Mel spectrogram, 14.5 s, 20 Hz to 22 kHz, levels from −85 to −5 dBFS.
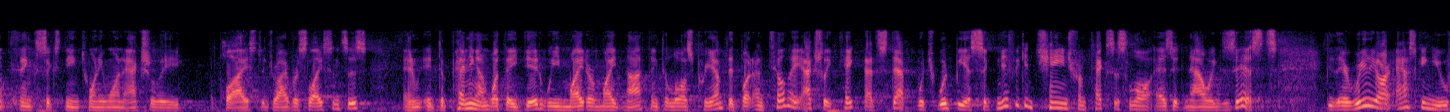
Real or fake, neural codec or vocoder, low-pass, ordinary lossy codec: real; none; 7.2 kHz; Opus, 32 kbps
